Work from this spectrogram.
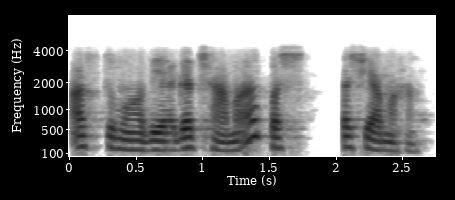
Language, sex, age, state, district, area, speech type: Sanskrit, female, 30-45, Karnataka, Shimoga, urban, conversation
